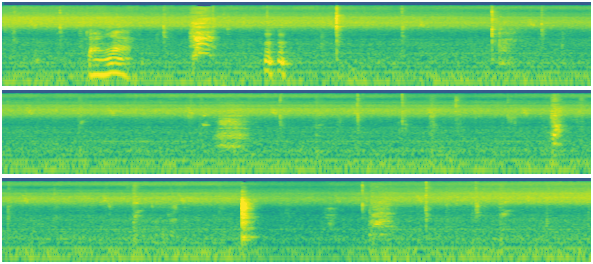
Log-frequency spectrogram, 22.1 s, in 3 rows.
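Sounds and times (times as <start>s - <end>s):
low room hum: 0.0s - 22.0s
chewing clicks and smacks: 1.9s - 2.2s, 4.0s - 5.2s, 10.7s - 13.9s, 19.1s - 21.0s.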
